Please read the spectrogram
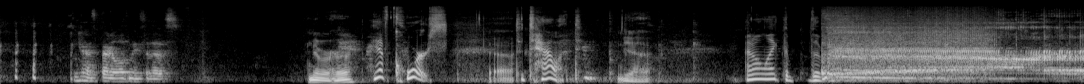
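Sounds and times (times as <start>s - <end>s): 
speech: 0.7s - 1.9s, 3.1s - 6.7s, 7.4s - 8.7s
long loud burp: 8.2s - 10.8s.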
